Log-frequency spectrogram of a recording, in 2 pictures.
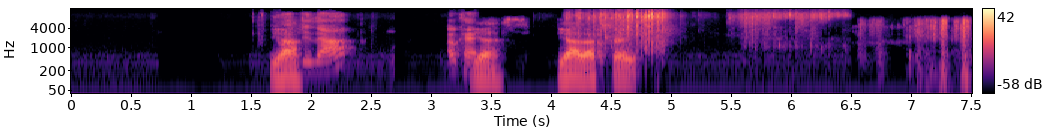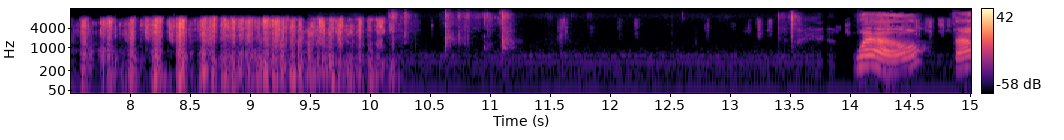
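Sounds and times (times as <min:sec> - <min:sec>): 
faint low hum: 0:00.0 - 0:15.0
speech: 0:01.6 - 0:02.4, 0:03.1 - 0:04.8
tarot cards being shuffled: 0:04.1 - 0:12.2.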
